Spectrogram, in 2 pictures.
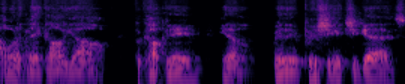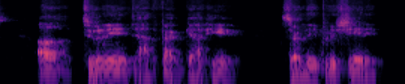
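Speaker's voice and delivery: very low, hushed, fake deep bass voice. Closing a podcast, the host thanks listeners for calling in, in a put-on deep voice. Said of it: "It inspires me to go deep voice again".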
